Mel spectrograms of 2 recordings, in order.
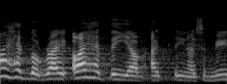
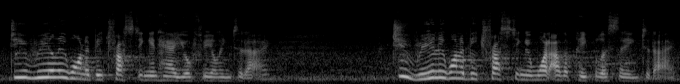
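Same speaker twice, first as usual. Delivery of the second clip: ordinary delivery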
